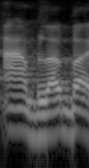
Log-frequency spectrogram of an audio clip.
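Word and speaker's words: hablaba: sekarang menjadi a ablaba bacanya ablaba Ya karena h-nya tidak diucapkan jadi ablaba jadi kalau pokok kalimatnya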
